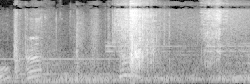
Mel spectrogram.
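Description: A sword clangs against a shield in a fight.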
